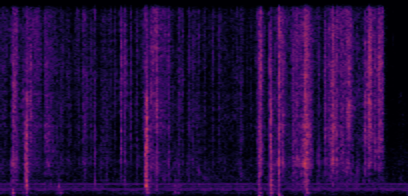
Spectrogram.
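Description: Plastic mailer bag being opened and unwrapped by hand: irregular crinkling with many sharp crackles and clicks.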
